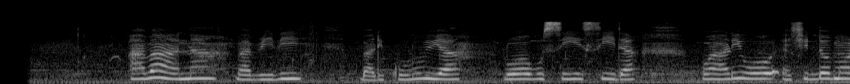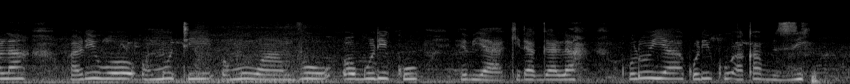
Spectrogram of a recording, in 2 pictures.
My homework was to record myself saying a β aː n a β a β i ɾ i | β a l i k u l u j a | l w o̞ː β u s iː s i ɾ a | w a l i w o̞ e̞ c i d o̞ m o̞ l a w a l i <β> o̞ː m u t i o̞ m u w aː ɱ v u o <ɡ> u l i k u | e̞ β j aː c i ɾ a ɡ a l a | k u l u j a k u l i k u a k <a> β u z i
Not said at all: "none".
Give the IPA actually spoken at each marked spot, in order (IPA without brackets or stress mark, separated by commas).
w, ɡ, a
